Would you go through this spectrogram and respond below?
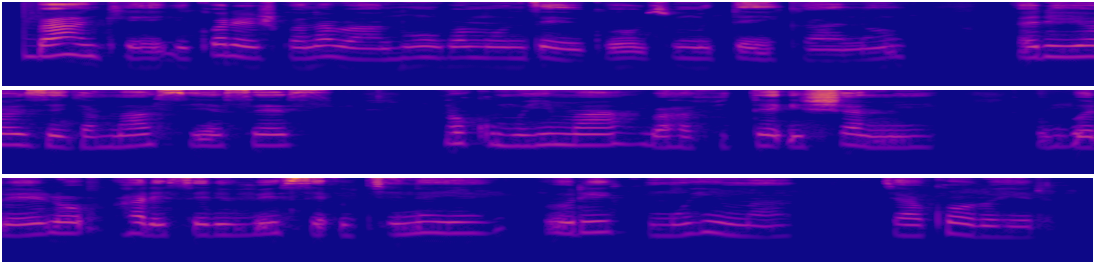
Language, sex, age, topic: Kinyarwanda, female, 18-24, government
